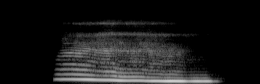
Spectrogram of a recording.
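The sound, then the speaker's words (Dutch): A meditation 'fire sound', a heart tone voiced on the exhale: one sustained low hum from a single voice, steady and even, sinking slightly in pitch before stopping abruptly. “Bij de volgende uitademing maak je de vuurklank, de hartklank.”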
